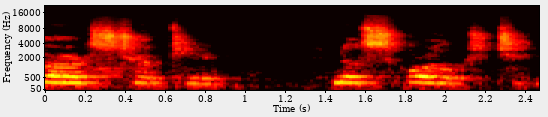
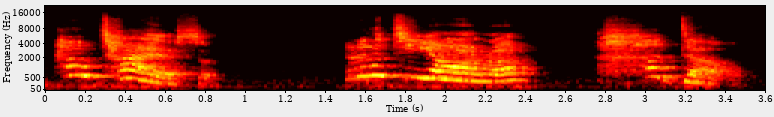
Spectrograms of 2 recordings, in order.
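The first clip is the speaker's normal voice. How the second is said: higher, bored and petulant; spoiled princess; 6 semitones higher than usual. Acted. Princess to her subjects, high and petulant. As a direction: sigh over every gift.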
